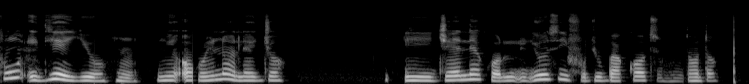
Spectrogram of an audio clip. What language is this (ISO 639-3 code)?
yor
